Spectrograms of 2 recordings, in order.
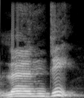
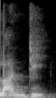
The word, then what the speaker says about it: lundi: So, un for one, un for lundi. Lundi. Yes, I got you on that one cuz you've been saying landi. I caught you. It's not landi. It is lundi cuz U N is un.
